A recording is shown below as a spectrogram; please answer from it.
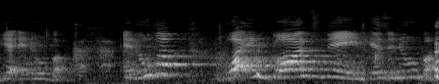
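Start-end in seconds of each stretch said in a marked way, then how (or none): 1.2-1.7 high, loud rising question; incredulous echo. Acted. Grandma baffled by the word. 2.3-4.3 loud, slow, exasperated question; indignant bafflement. Acted. Grandma outraged at unknown thing.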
